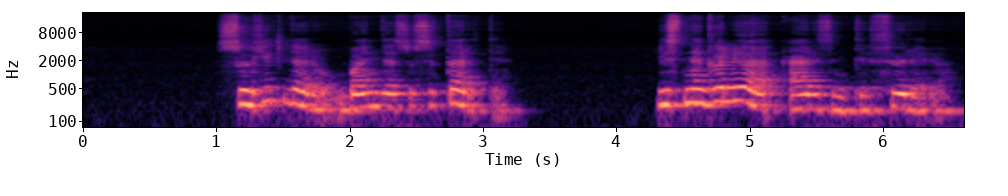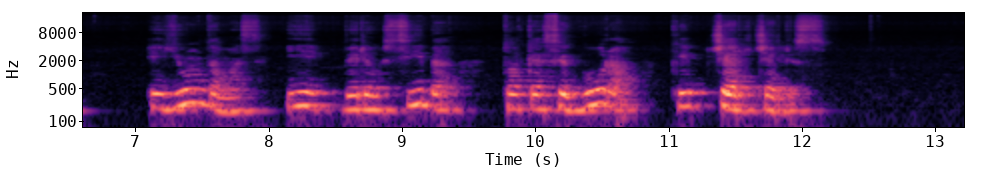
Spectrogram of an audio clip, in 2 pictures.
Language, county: Lithuanian, Klaipėda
